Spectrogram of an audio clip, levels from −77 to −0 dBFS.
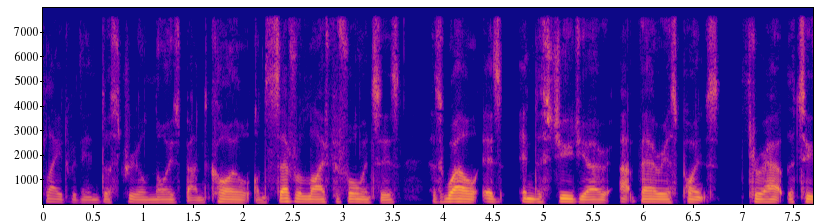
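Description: No technical faults can be heard in this recording.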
